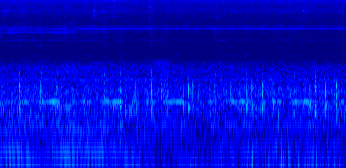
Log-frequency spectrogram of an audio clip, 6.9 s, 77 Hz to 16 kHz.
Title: Halo20+ Brand new has clicking noise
